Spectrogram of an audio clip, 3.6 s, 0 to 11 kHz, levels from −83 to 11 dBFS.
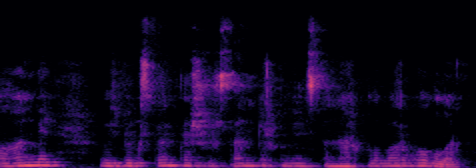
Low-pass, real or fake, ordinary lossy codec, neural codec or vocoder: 9.9 kHz; fake; none; codec, 44.1 kHz, 7.8 kbps, Pupu-Codec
